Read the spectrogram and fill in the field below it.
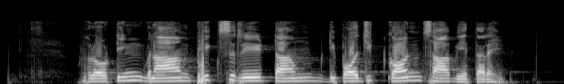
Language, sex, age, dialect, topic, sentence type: Hindi, male, 25-30, Hindustani Malvi Khadi Boli, banking, question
